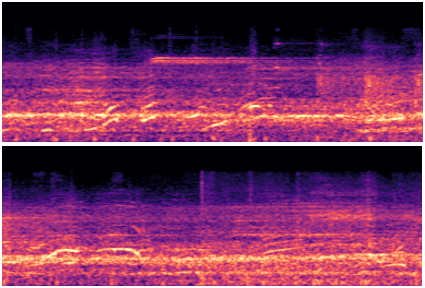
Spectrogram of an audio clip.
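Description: Indoor handball play: the ball bouncing on the court and sneakers squeaking in short chirps on the floor, over the echoing chatter and shouts of spectators in the gym.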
